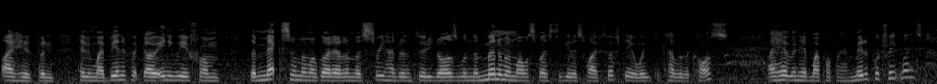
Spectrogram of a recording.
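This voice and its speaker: Delivered at a very fast pace, the speech has fairly even intonation and a New Zealand accent. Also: woman, medium pitch for a woman. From New Zealand, Auckland. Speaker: complainant to government office. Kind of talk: testimony.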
